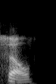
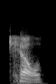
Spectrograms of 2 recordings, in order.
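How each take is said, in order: First: The word begins with a soft S sound. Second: The word begins with a hard K sound. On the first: The speaker calls it wrong. "some people pronounce it Celt" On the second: The speaker calls it right. "but it's actually Celt, even though it's spelled with a C"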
